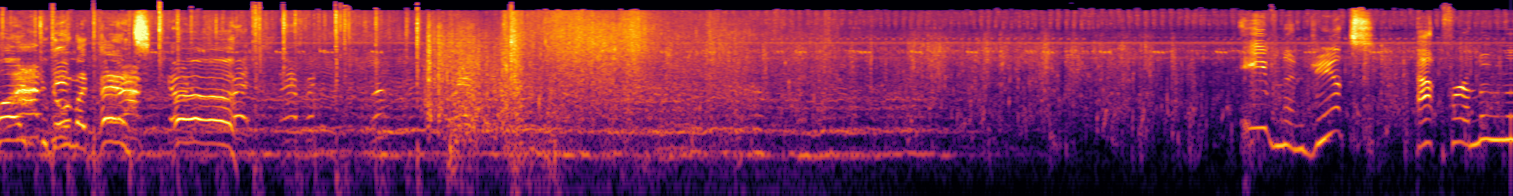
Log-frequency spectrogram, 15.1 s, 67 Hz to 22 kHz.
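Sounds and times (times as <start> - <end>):
bees buzzing loudly in a steady drone: 0.0 - 10.8
speech: 0.7 - 2.7, 13.0 - 15.1.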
